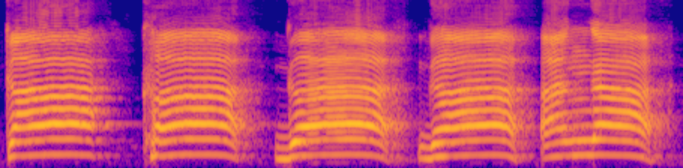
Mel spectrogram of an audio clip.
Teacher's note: का वर्ग का उच्चारण स्थान कंठ से है।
